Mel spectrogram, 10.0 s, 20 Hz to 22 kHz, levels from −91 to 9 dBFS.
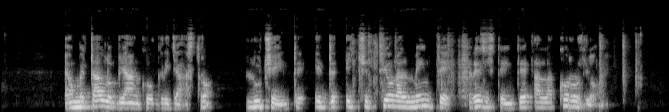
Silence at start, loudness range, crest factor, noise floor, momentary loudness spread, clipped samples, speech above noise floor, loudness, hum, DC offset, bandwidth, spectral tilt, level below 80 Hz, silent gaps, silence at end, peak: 0.95 s; 3 LU; 14 dB; -71 dBFS; 12 LU; under 0.1%; 56 dB; -15 LUFS; none; under 0.1%; 8 kHz; -5.5 dB/octave; -50 dBFS; none; 0.5 s; -2 dBFS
